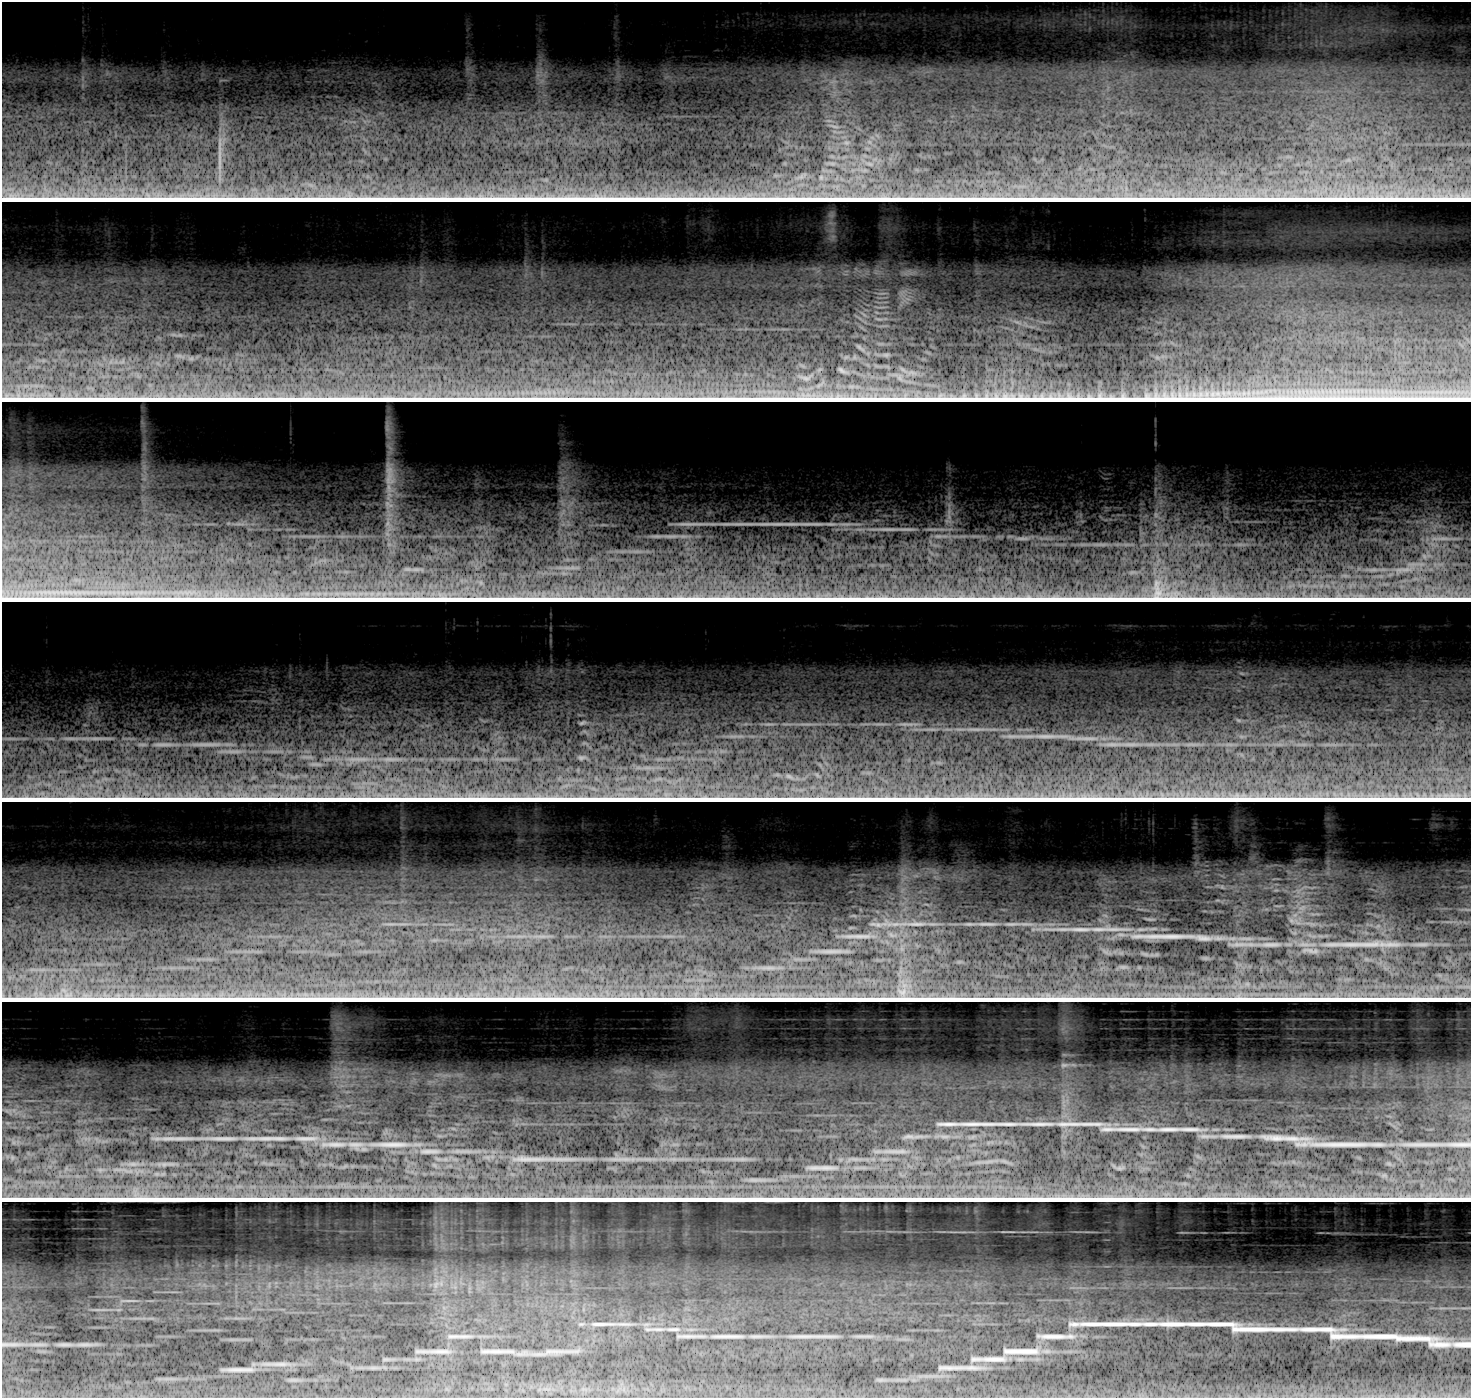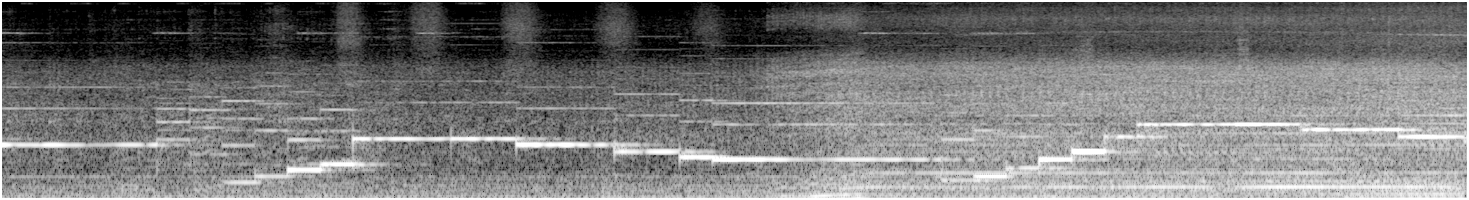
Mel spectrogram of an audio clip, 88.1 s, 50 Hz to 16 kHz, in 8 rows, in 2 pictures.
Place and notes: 南館公有零售市場, Nanxing St., Yilan City - Walking in the market
Walking in the market, Traffic sound, Garbage truck arrives.
Yilan County, Taiwan, 7 December 2016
